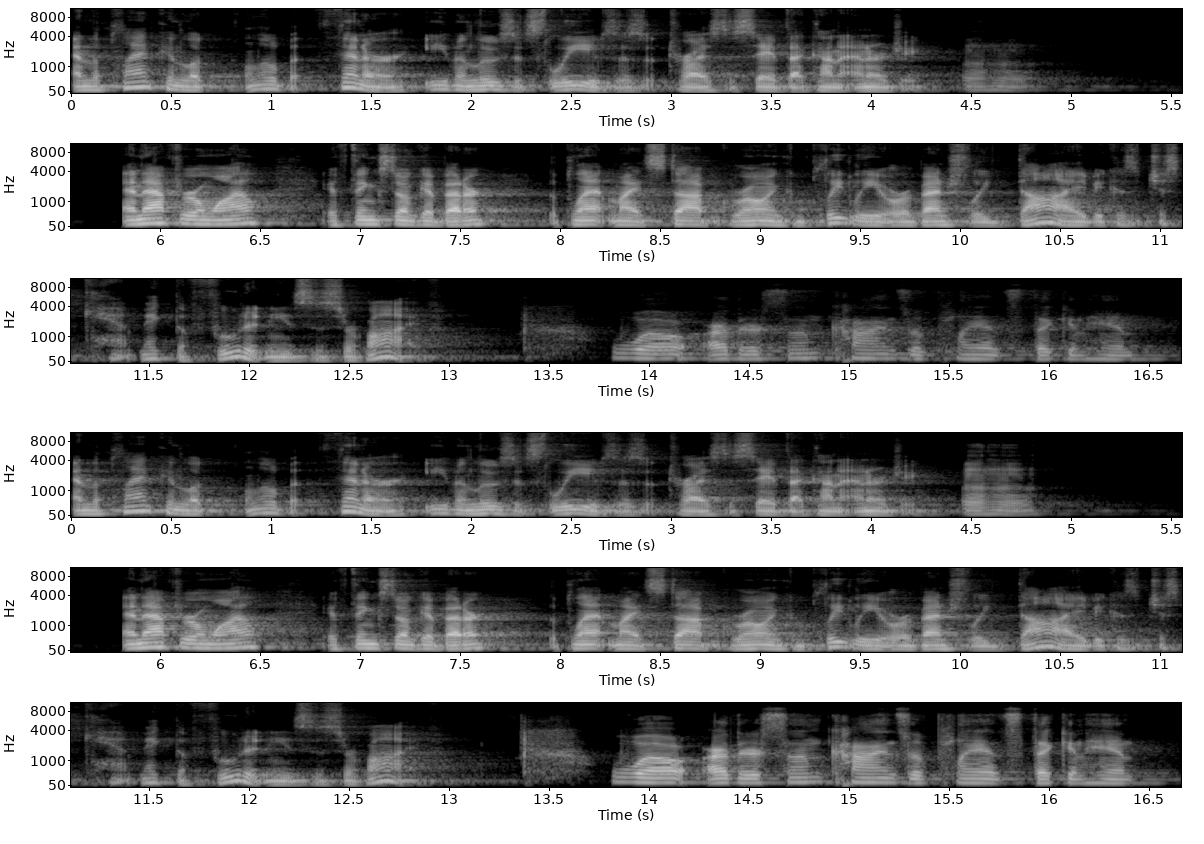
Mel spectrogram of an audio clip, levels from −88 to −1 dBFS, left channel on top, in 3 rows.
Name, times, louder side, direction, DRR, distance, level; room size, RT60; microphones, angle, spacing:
voice 1, 0.0-4.2 5.8-7.6 8.0-11.6 11.8-12.9, left 2 dB, 10° left, 15 dB, 0.4 m, -30 dB
voice 2, 4.5-4.8 13.4-16.4, right 8 dB, 85° right, 20 dB, 0.4 m, -34 dB
13.0 x 12.5 x 7.6 m, 1.3 s
head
